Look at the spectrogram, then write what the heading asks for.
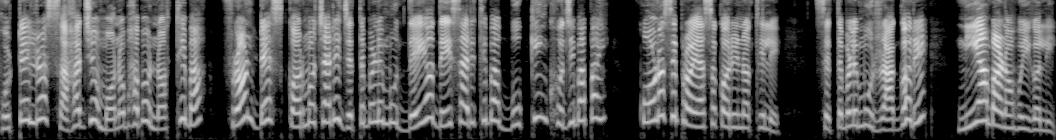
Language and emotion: Odia, angry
